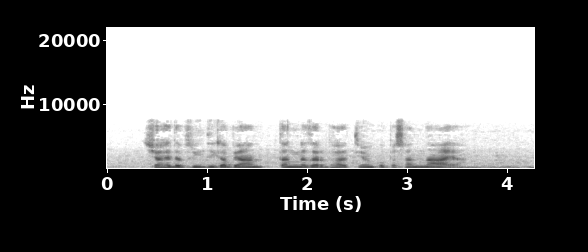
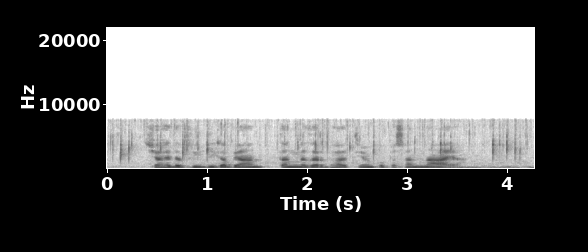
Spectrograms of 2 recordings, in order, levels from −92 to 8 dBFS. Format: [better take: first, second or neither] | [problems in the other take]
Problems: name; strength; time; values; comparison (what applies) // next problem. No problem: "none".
first | background sound (Stream); 16 dB below the speech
